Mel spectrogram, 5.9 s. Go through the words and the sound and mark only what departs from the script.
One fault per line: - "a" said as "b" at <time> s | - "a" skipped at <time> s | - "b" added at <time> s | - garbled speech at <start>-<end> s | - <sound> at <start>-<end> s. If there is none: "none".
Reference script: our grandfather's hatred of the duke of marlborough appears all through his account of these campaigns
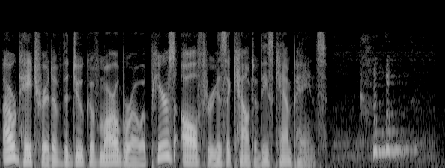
- "grandfather's" skipped at 0.2 s
- laugh at 4.8-5.6 s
